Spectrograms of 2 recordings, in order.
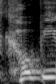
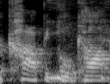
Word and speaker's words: kopje: I don't know if it's Kopi or Copy, but it's spelled Kopje.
